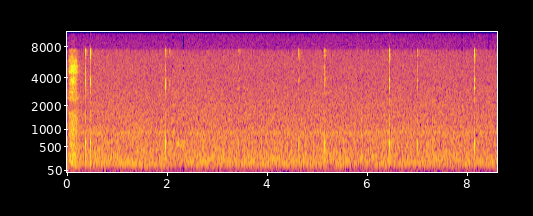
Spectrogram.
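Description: Faint computer mouse clicks, about ten scattered over several seconds, the loudest a quick cluster at the start, against near-silent room tone.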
